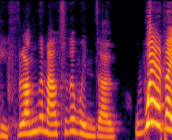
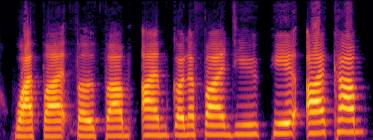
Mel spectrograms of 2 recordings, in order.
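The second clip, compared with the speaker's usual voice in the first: booming mechanical robot voice, loud and slow; 4 dB louder than usual. Reading a story aloud, the narrator voices the giant melon bot: loud robotic voice. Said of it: "a loud, robotic voice".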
